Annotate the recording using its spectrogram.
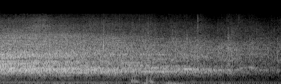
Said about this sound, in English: Give the Lord a mighty shout and a clap offering.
